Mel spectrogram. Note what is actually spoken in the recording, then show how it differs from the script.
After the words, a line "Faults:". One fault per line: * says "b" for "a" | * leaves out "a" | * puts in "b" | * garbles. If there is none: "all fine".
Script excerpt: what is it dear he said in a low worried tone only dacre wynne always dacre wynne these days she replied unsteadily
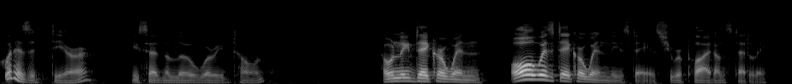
what is it dear he said in a low worried tone only dacre wynne always dacre wynne these days she replied unsteadily
Faults:
all fine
